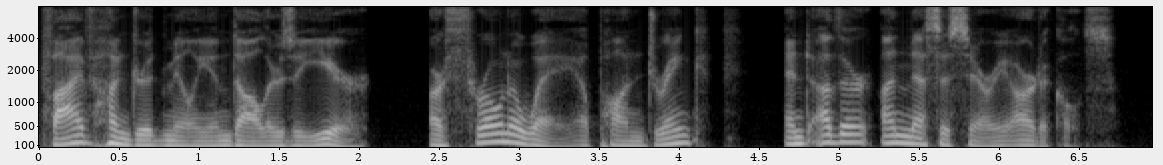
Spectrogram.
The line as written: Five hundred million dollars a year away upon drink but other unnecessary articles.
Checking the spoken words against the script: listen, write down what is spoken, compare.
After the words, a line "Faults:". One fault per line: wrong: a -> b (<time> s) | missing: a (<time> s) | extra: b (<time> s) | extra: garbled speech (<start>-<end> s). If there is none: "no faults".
Five hundred million dollars a year are thrown away upon drink and other unnecessary articles.
Faults:
extra: are thrown (2.4 s)
wrong: but -> and (4.6 s)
